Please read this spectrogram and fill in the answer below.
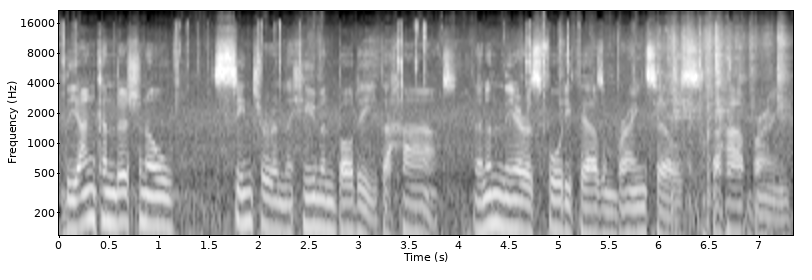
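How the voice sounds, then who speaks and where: A man with an Australian accent at a moderate pace, very even in loudness, with audible room echo and noticeable background noise. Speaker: animal whispering coach. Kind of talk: casual tutorial outdoors with birds. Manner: soft, caring tone.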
